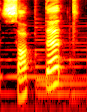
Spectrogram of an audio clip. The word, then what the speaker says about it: Satet: of Sirius, the goddess, I said Sothis. And this is partially because I play too much Fire Emblem, but also that is the Greek pronunciation. The ancient Egyptian pronunciation is Satet.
